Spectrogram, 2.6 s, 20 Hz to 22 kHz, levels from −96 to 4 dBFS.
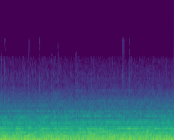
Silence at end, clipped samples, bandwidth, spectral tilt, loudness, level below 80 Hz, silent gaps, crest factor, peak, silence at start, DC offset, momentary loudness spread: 0 s; under 0.1%; 7.8 kHz; -8 dB/octave; -20 LUFS; -36 dBFS; none; 12 dB; -8 dBFS; 0 s; under 0.1%; 1 LU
